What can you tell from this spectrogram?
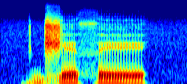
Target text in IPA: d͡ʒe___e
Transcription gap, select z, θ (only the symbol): θ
